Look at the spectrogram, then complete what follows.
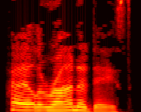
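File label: "hyaluronidase", British English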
